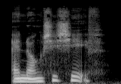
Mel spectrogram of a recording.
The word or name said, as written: annoncechef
